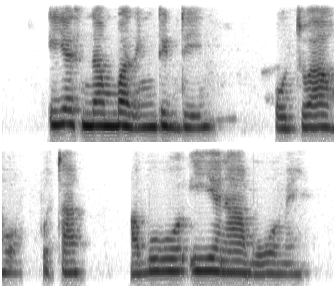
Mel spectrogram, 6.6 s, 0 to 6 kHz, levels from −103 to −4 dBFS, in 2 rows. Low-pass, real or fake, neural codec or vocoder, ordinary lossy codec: 5.4 kHz; fake; codec, 24 kHz, 0.9 kbps, WavTokenizer, medium speech release version 2; none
